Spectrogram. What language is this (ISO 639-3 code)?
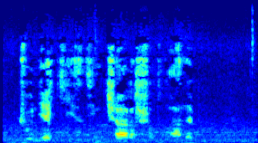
pus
